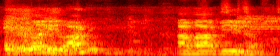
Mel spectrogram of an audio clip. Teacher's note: یا طیرن ناک میں آواز لے جا کر نہیں پڑھیں گے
